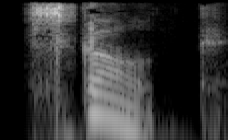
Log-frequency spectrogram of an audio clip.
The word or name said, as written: sculk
